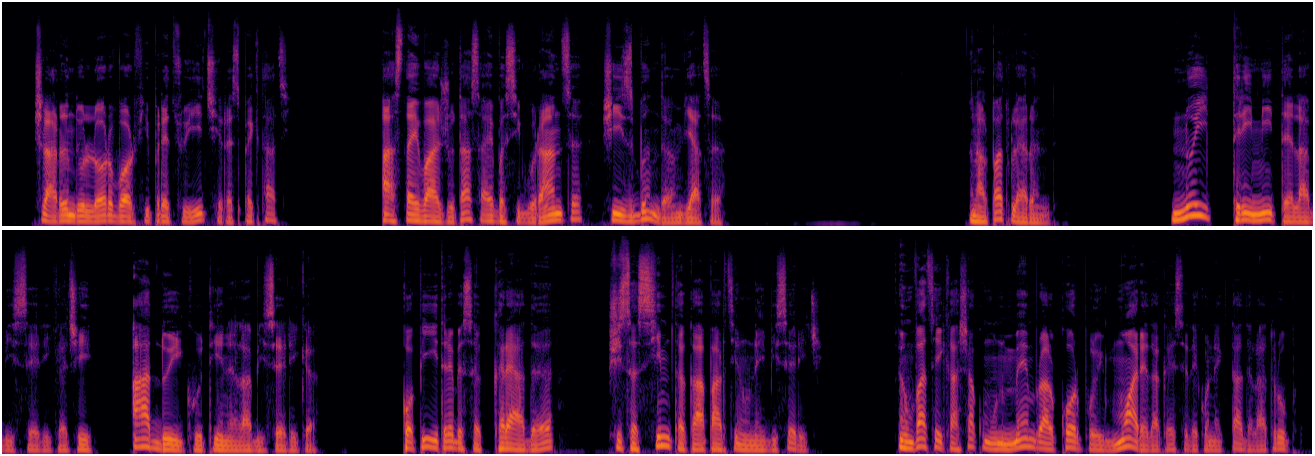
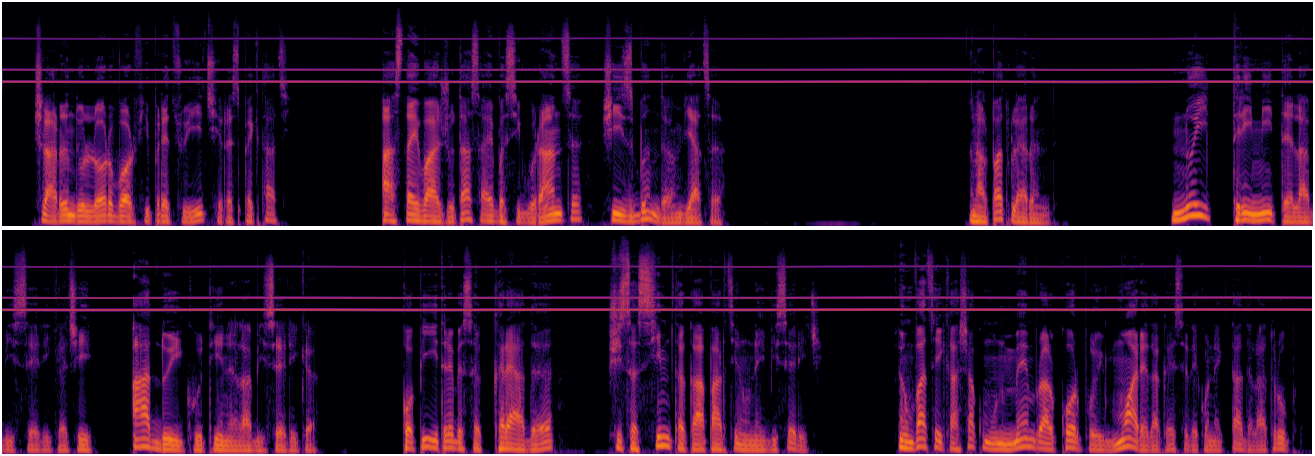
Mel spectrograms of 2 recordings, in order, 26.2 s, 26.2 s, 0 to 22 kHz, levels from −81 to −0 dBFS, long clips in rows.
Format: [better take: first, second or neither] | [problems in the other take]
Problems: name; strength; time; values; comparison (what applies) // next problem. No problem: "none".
first | high-pitched whine; loud; throughout; 5 kHz, 6 dB below the speech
